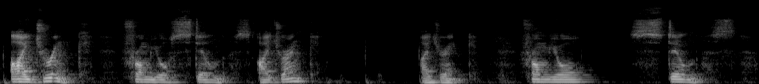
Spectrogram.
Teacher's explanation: There's a nice hissing at the end there, a sibilant hissing at the end to markedly end his poem.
